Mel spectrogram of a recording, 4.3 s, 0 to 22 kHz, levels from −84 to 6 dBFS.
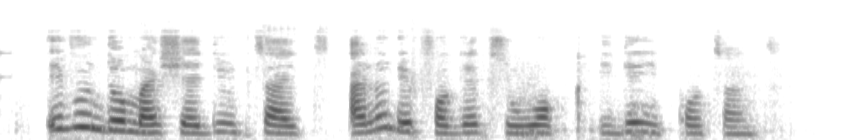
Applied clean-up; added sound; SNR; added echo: neural mask model RNNoise.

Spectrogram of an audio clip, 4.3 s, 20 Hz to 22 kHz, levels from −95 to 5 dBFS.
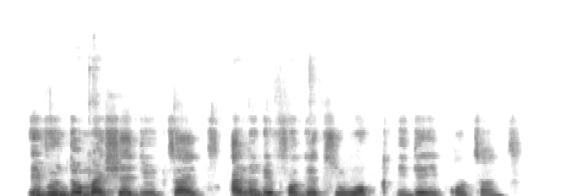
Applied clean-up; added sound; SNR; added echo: neural mask model Resemble Enhance denoiser.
